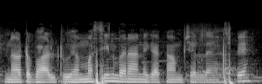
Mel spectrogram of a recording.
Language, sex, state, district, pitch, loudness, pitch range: Hindi, male, Bihar, Darbhanga, 115 Hz, -18 LUFS, 110-125 Hz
